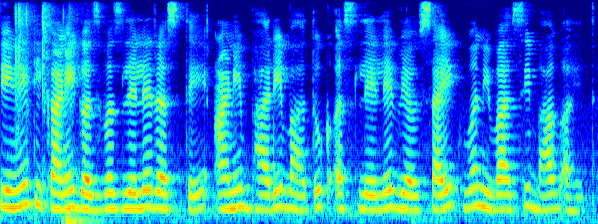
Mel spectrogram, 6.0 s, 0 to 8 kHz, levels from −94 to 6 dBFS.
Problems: constant background noise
